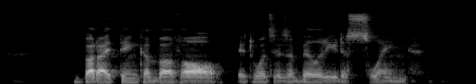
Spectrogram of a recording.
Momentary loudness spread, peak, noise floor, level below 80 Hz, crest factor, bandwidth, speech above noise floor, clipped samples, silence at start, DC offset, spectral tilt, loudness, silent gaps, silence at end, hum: 15 LU; -8 dBFS; -75 dBFS; -56 dBFS; 20 dB; 11.5 kHz; 47 dB; under 0.1%; 0.75 s; under 0.1%; -4 dB/octave; -28 LUFS; none; 0.6 s; none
